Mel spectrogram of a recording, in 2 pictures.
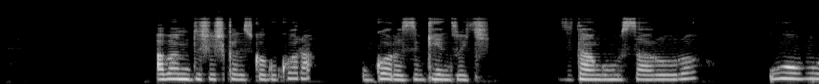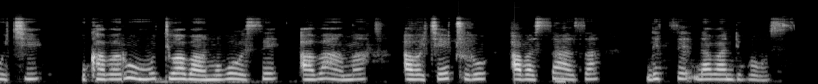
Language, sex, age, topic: Kinyarwanda, female, 18-24, health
